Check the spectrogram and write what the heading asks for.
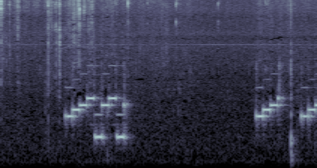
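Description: Phone ringtone: a short melody of stepped, rising beeping notes, heard twice, about a second in and again near the end.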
